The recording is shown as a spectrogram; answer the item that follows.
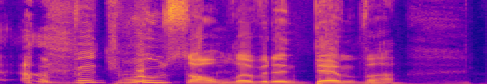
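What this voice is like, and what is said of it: Put-on Denver accent. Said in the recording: “Don't you like living my Denver accent?”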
